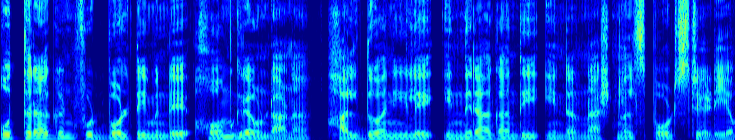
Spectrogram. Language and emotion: Malayalam, neutral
